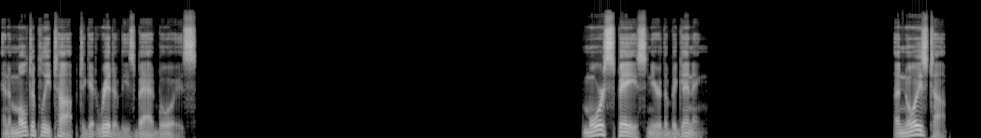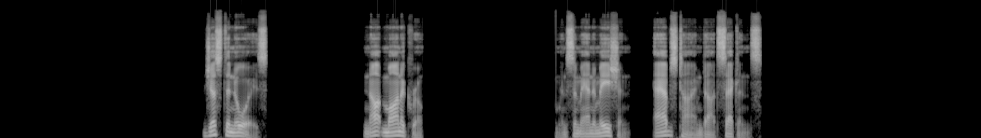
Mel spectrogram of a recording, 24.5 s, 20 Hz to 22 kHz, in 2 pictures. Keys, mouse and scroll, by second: 0.2 drag, 0.7 click, 1.3 drag, 1.8 click, 2.5-3.0 drag, 3.2 drag, 3.5-4.0 drag, 4.1-4.5 drag, 4.6-5.0 drag, 5.3 click, 6.8-7.3 right drag, 7.8 click, 9.5 m, 10.1 click, 10.2 click, 10.7 click, 11.2-12.1 typing, 11.9 click, 12.3 click, 12.8 click, 14.0 click, 18.5-18.9 drag.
